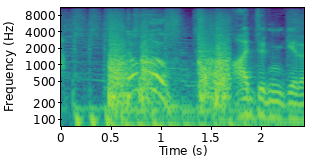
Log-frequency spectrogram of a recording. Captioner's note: clattering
